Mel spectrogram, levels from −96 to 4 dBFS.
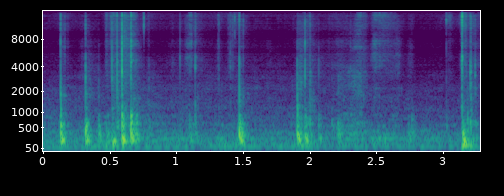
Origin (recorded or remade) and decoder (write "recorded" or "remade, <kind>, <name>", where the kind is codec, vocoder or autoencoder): remade, codec, DAC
